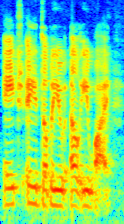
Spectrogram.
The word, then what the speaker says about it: Hawley: man named Hawley Crippen, Hawley. I believe it's pronounced Holly.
